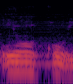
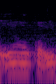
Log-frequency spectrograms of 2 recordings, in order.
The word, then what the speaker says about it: 楊逵: 所以改作杨贵啦吼。啊，这是那照伊改本身改的名，应该读作杨贵，才我做一个见证。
